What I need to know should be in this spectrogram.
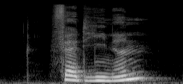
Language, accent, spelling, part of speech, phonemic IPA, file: German, Austria, verdienen, verb, /fɛɐ̯ˈdiːnən/, De-at-verdienen.ogg
- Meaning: 1. to make money, to earn 2. to deserve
